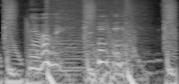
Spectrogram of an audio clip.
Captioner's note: laughs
